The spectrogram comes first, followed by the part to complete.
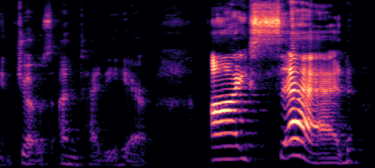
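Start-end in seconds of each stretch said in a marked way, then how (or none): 1.6-2.7 raised, emphatic repeat; loud. A narrator's reading. Joe repeats himself to the saucepan man, loudly. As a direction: say it loudly and firmly, word by word. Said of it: "said Joe loudly".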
